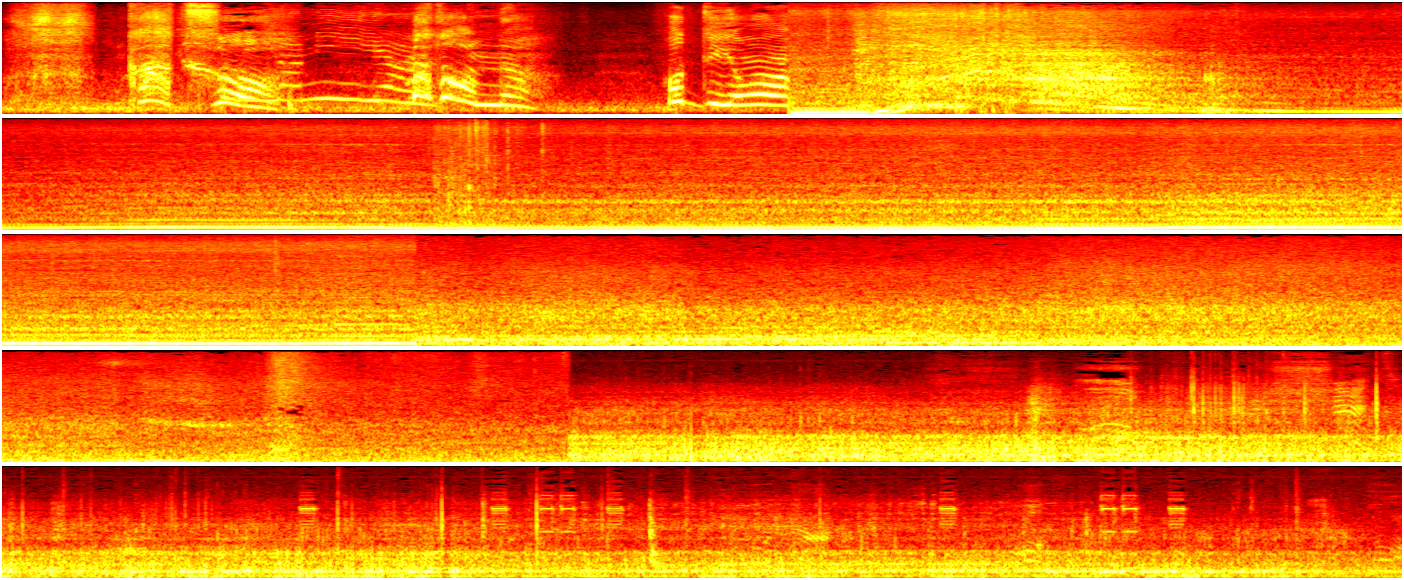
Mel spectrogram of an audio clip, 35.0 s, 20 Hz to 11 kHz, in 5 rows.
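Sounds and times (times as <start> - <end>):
car engine running: 23.8 - 35.0.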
